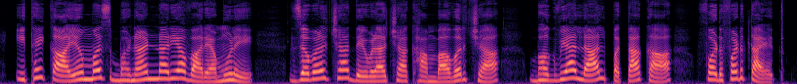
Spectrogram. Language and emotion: Marathi, neutral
